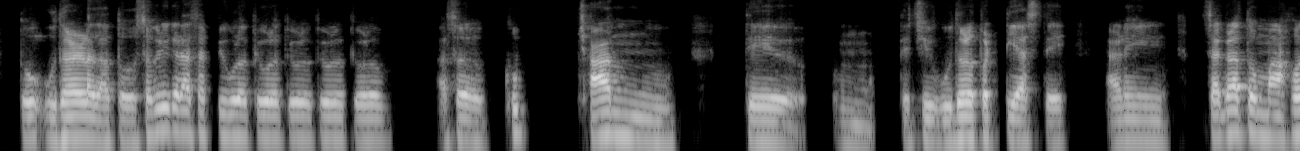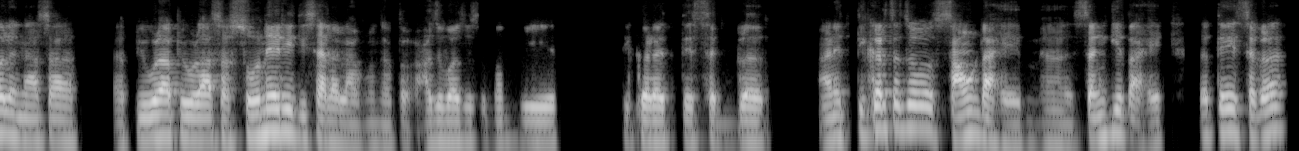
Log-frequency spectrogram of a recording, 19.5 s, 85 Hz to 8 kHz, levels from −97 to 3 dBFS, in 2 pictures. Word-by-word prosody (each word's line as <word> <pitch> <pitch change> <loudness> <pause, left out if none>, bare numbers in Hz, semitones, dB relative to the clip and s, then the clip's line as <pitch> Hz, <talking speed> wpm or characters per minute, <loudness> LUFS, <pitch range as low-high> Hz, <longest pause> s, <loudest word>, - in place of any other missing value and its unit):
तो 375 0 +2
उधळला 125 -1 +5
जातो. 110 -1 -1
सगळीकडे 150 +6 +1
असा 140 -1 -2
पिवळं-पिवळं, 125 -1 +1
पिवळं-पिवळं, 120 -1 -1
पिवळं 115 0 -1 0.5
असं 110 -3 0 0.2
खूप 150 0 -6 0.5
छान, 120 -6 +3 0.6
ते 110 - +1 1.1
त्याची 105 +2 -6
अं, 110 - -3
उधळपट्टी 120 +1 +2
असते 110 -1 -2 0.4
आणि 110 0 -5 0.4
सगळा 145 +4 +4
तो - - +4
माहौल 130 +2 +3
आहे 130 - -3
ना, 115 - -2
असा 110 0 -2 0.5
पिवळा-पिवळा 120 0 +4
असा 115 -1 -1
सोनेरी 140 +7 +5
दिसायला 115 -5 0
लागून 95 0 -6
जातो. 95 0 -12
आजूबाजूचे 105 +1 -2
मंदिर, 105 0 -2 0.5
तिकडे 105 - +3
ते 110 - -3
सगळं 105 -1 -1 0.5
आणि 120 +2 -1
तिकडचा 165 +4 +2
जो 165 -1 +4
साउंड 145 - +3
आहे, 95 -1 0 0.2
अ, 100 -1 -13
संगीत 140 +4 -1
आहे, 425 - -3 0.3
तर - - -3
ते 150 0 +4
सगळं 145 +2 0
120 Hz, 140 wpm, -25 LUFS, 105-135 Hz, 1.1 s, उधळला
